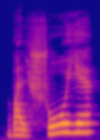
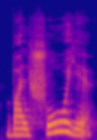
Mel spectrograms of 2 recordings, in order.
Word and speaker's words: большое: Большое literally means big. Большое спасибо. Again, vowel reduction. Большое спасибо.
